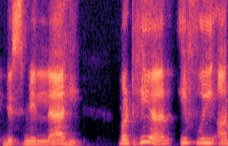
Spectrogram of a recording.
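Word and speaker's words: بسم الله: places they will say okay this will be bismillah not bismillahi but basically the right pronunciation will be bismillahi again you will find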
